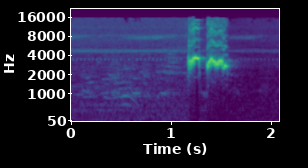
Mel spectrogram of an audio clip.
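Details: A female red-whiskered bulbul sings early in the 2022 season to stimulate males, giving one quick pair of loud, clear whistled notes after a soft murmuring background.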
